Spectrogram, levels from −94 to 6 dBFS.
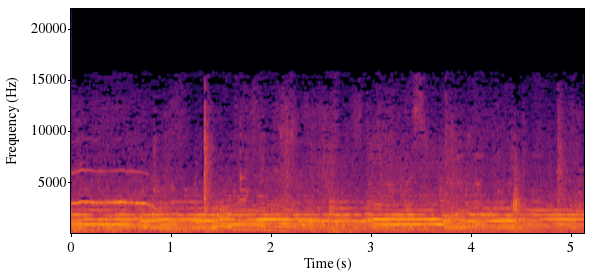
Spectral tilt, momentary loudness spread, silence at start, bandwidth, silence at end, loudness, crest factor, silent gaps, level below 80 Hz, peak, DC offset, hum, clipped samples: -2.5 dB/octave; 4 LU; 0 s; 16 kHz; 0 s; -18 LUFS; 12 dB; none; -62 dBFS; -6 dBFS; under 0.1%; none; under 0.1%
